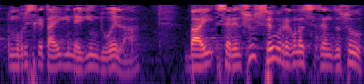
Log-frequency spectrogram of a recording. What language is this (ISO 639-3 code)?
eus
